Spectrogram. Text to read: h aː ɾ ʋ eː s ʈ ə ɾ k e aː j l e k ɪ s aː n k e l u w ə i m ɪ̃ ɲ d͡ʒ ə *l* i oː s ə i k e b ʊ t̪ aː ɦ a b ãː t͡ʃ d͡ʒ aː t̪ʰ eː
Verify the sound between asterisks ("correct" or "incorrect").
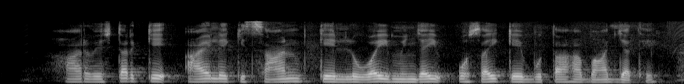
incorrect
